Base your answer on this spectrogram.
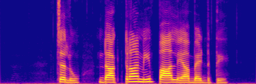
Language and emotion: Punjabi, neutral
